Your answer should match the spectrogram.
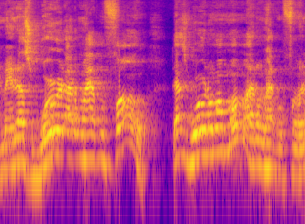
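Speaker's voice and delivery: high-pitched protest of innocence; insistent denial. Retold or imitated. Swearing to Leroy there's no phone, high insistent denial.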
